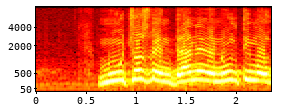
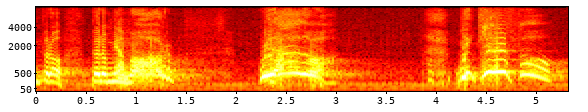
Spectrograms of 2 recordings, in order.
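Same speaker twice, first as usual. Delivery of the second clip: pleading warning call; 9 semitones higher than usual. Retold or imitated. Preacher calling out a warning to the young woman, high and urgent. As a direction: call out a caution, voice jumping up.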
